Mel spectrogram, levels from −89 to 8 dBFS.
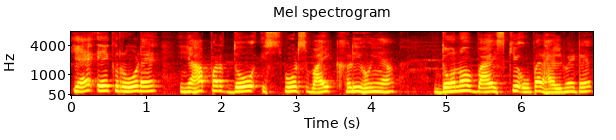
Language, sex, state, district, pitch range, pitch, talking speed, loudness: Hindi, female, Haryana, Jhajjar, 195-225 Hz, 205 Hz, 155 wpm, -13 LUFS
